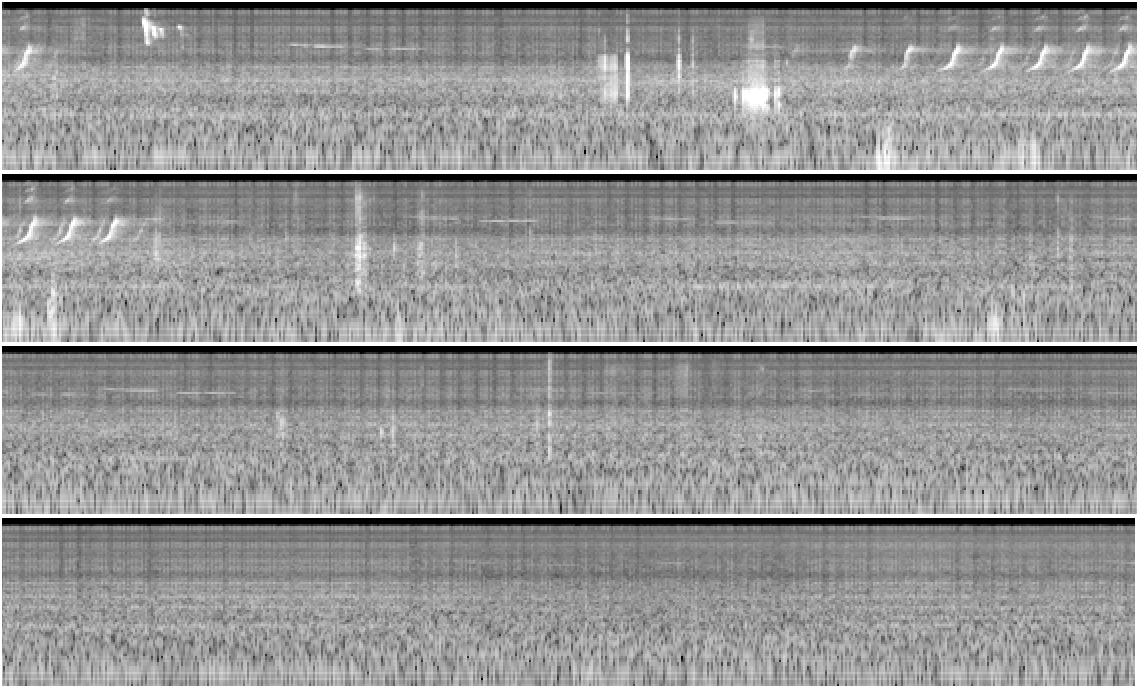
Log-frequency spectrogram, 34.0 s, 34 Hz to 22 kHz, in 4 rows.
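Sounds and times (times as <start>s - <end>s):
bird singing whistled notes: 0.0s - 0.4s, 1.0s - 1.6s, 2.2s - 3.2s, 5.9s - 10.4s, 11.6s - 12.6s, 13.4s - 14.3s.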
